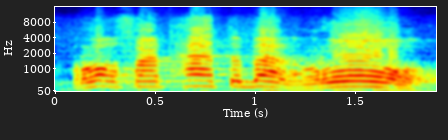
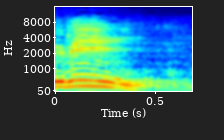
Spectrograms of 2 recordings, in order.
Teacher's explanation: kadang ro fathah tebal, ro. Ro kasroh tipis, ri.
